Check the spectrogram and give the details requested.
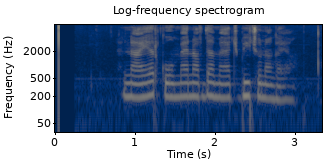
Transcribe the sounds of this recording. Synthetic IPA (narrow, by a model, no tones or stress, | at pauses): naːjəɾkomɛ̃ːnɔːfd̪əmɛːt͡ʃbʱit͡ʃʊnaɡɐjaː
